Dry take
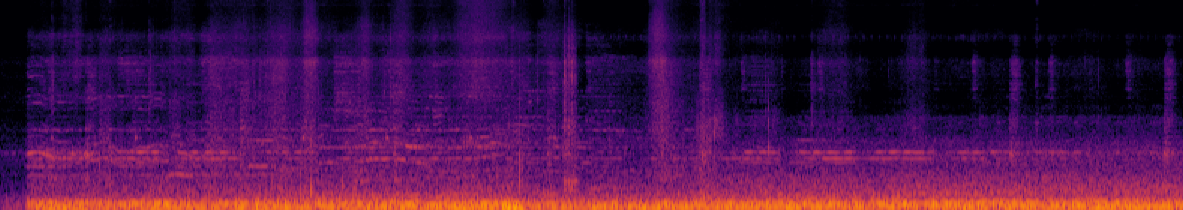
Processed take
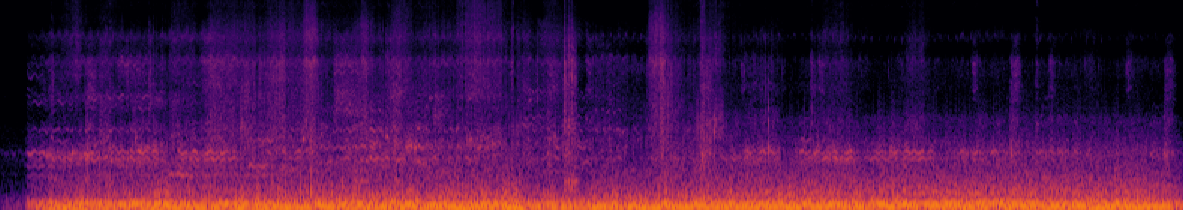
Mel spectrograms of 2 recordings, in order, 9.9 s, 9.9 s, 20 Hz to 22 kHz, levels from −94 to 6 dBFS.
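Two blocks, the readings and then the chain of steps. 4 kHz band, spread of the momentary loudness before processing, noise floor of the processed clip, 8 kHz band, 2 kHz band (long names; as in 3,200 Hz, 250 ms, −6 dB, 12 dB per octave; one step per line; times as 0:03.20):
+0.5 dB, 4 LU, −34 dBFS, can't be measured, +1.0 dB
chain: automatic gain control gain up to 11 dB
pitch vibrato 15 Hz 65 cents
hard clipping −15 dBFS, distortion −11 dB
level −8.5 dB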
